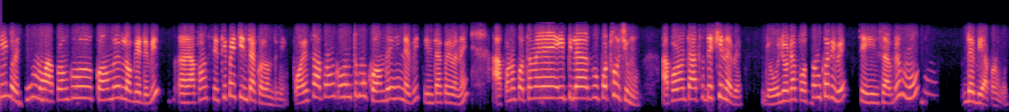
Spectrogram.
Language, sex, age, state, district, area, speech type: Odia, female, 60+, Odisha, Gajapati, rural, conversation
